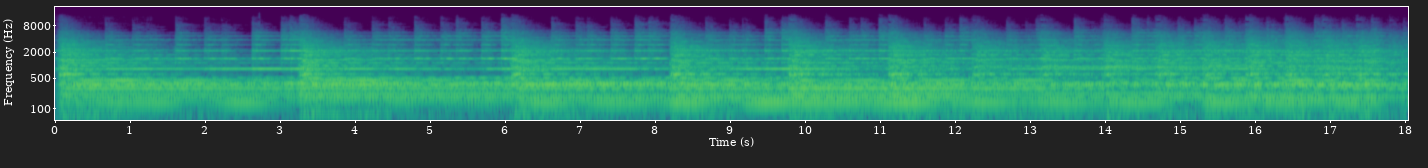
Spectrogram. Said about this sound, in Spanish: Pues vamos, si te parece, vamos a escuchar ese paisaje sonoro valenciano a través del sonido del repique de las campanas de la catedral.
